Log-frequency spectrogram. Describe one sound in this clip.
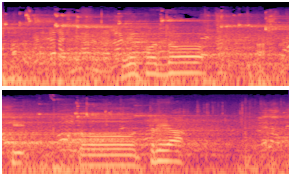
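Men shout calls to each other across the court.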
